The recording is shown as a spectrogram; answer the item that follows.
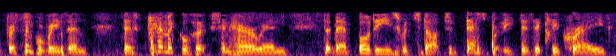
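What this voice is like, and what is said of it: Posh British English accent. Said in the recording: “in Britain, where I'm from, as you can tell from my weird Downton Abbey accent”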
